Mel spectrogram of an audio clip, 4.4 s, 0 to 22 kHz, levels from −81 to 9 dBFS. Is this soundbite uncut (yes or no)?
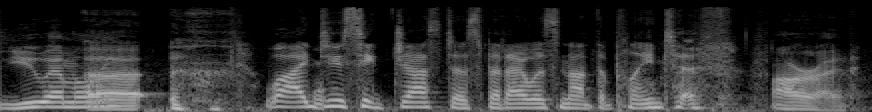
yes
